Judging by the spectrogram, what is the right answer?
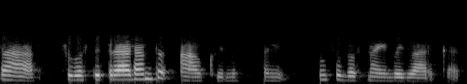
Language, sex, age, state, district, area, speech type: Kashmiri, female, 30-45, Jammu and Kashmir, Bandipora, rural, conversation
